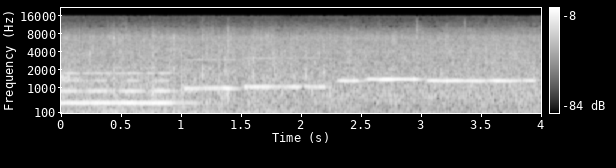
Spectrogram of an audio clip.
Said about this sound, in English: And as the rain pours, and this door is locked tight in front of you, this music taunts you from within the prison walls.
